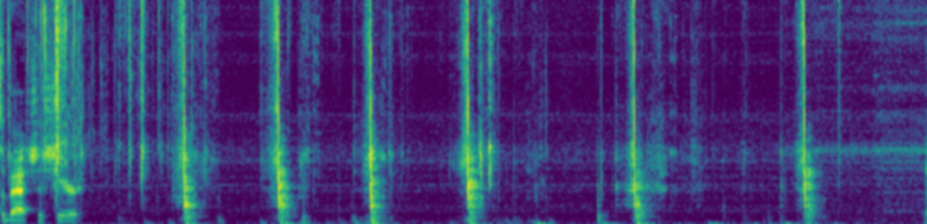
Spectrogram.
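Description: A knife chops onions on a wooden board.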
